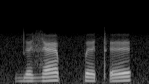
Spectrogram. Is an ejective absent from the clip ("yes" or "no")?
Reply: no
